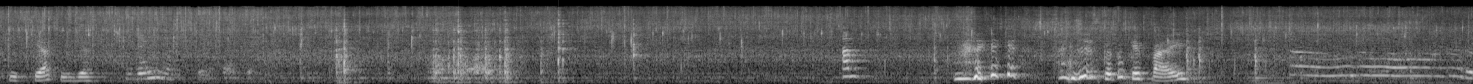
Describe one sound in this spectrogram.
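Food sizzles in hot oil in a frying pan.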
